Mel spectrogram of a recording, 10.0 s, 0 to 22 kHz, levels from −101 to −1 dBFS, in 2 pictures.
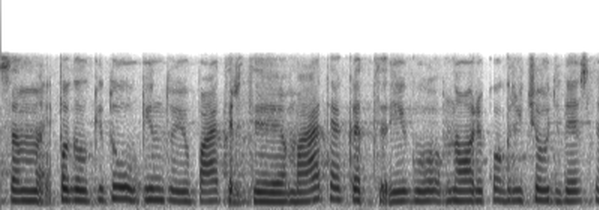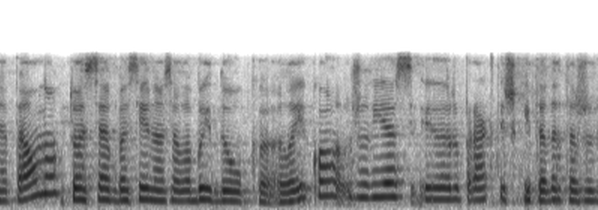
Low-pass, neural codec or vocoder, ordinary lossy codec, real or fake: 7.2 kHz; vocoder, 22.05 kHz, 80 mel bands, HiFi-GAN; Opus, 32 kbps; fake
